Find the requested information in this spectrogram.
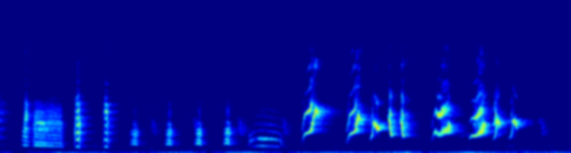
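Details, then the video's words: Long-tailed shrike lure song, meant to make a quiet shrike answer: a fast series of dry clicking notes, one low downslurred whistle, then a jumble of high squeaky chirps. "SUARA PIKAT CENDET SUSAH BUNYI"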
